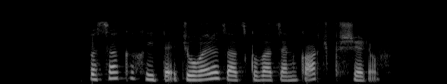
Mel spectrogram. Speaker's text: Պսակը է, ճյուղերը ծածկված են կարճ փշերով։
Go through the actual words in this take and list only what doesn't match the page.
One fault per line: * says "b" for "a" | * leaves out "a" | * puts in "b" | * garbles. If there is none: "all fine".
* puts in "խիտ"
